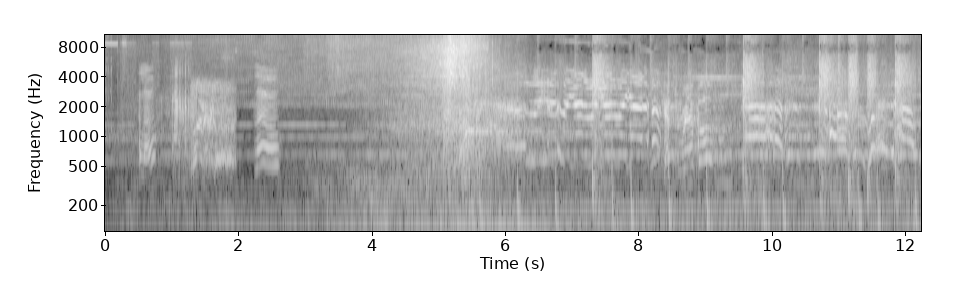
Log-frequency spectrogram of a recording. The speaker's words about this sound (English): All right, so look, the reason why I wanted to show that clip is that person you hear screaming, and you even hear like the screaming and the little, like her breathing in or whatever, and it just sounded amazing.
